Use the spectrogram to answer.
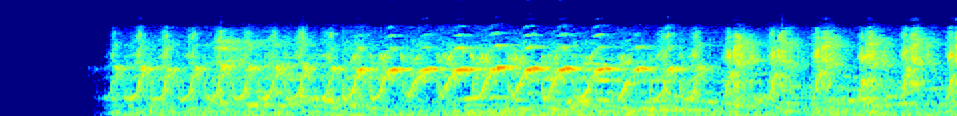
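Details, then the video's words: White Waterslager canary singing, a fast run of repeated notes around one to two kilohertz, rolling and bubbling in rapid rhythm, then louder clucking, water-like tours toward the end. "white waterslager canary singing very nicely"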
